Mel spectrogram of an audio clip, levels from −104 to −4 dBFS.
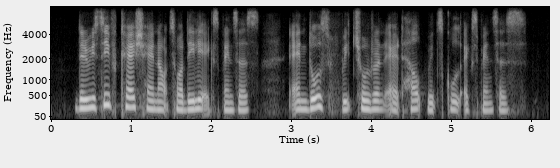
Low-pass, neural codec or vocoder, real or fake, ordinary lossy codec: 7.2 kHz; codec, 16 kHz, 4 kbps, X-Codec, HuBERT features, trained on LibriSpeech; fake; Opus, 32 kbps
